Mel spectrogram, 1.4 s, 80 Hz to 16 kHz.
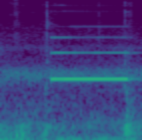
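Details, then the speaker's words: Maytag/Whirlpool/Kenmore dryer that won't start, start switch tested with a multimeter on the ohm setting while the button is pressed: clean, steady beep of about 0.75 s over quiet room noise; continuity present, so the start switch is good. "If it's beeping, so you're good with the start button, so you don't need to do anything with this one."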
